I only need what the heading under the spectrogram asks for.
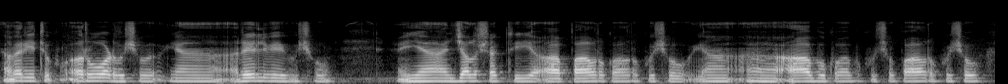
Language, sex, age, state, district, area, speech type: Kashmiri, male, 45-60, Jammu and Kashmir, Shopian, urban, spontaneous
